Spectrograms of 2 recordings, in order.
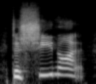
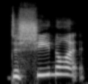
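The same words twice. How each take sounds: The two takes are said the same way.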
